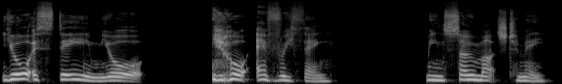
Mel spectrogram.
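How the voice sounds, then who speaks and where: A woman's voice: mid-range voice, takes it slowly, darkish tone, no echo, studio quality. A woman voicing a brash, hot-blooded, big-hearted warrior woman in a video game, with an earthy, blunt, sweary and emotionally open manner. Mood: tender, earnest. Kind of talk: video game character voice lines.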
